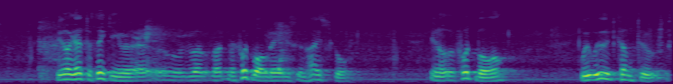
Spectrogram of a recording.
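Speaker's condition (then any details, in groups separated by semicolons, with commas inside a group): Parkinson's disease; sleep disrupted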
